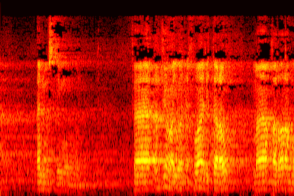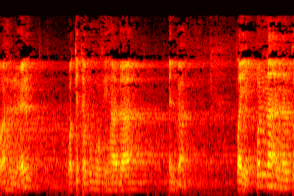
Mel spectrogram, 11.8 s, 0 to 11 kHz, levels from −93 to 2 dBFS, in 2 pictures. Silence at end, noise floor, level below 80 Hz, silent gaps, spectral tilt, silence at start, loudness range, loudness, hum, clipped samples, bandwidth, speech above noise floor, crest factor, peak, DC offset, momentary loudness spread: 0 s; -50 dBFS; -70 dBFS; none; -2 dB/octave; 0 s; 5 LU; -25 LUFS; none; under 0.1%; 8.8 kHz; 24 dB; 22 dB; -6 dBFS; under 0.1%; 20 LU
